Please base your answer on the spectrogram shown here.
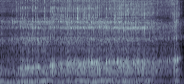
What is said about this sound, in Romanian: După ce-și potoli foamea, Lupul se culcă din nou în pat și, prinzându-l somnul, a dormit și început să sforie de se cutremurau pereții.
